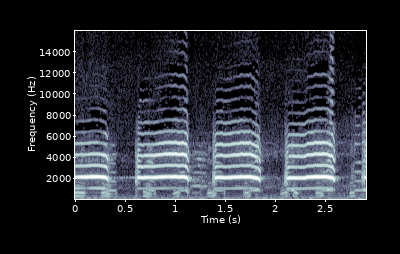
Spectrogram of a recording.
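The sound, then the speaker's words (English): Herring gull calls ring out in a loud series of about four harsh, nasal squawks, each lasting roughly half a second with short gaps between them, and no talking. “Ah, the sweet music of gulls.”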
